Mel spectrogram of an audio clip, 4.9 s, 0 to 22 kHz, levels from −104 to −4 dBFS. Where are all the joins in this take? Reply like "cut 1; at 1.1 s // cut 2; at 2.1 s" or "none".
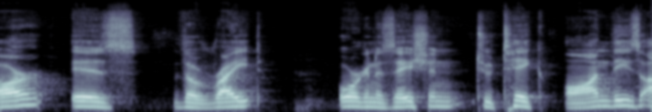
none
